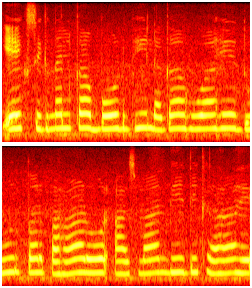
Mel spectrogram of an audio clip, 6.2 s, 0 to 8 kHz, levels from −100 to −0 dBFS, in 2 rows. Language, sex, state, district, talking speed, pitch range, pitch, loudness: Hindi, female, Chhattisgarh, Rajnandgaon, 165 wpm, 285-300 Hz, 295 Hz, -18 LUFS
